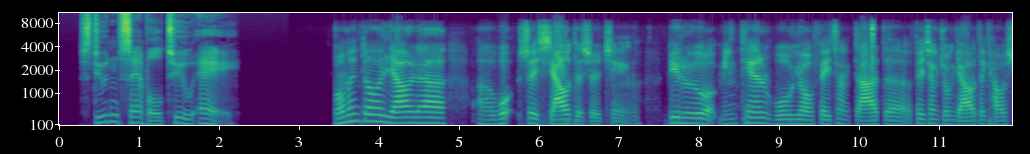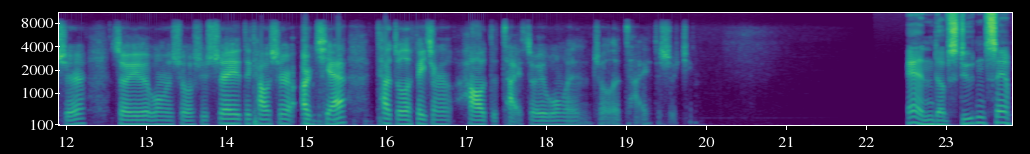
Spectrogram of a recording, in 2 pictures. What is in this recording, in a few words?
chinese conversation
